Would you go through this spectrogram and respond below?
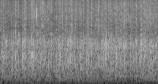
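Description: Congregation applauding at a Sunday evening church meeting, a steady continuous clapping from a large crowd with no pauses.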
